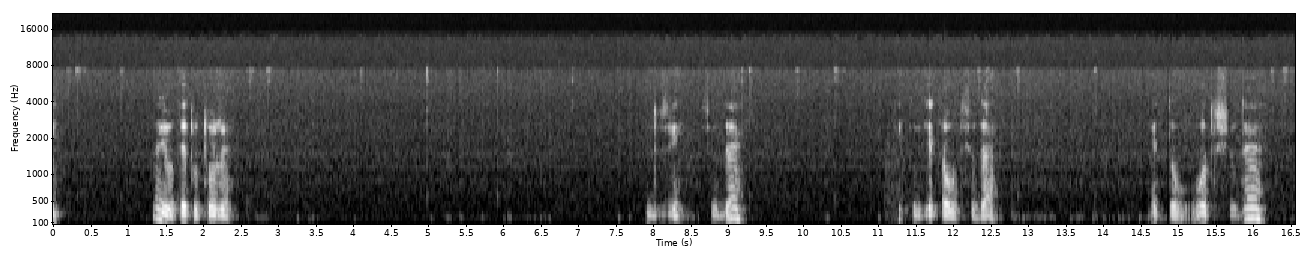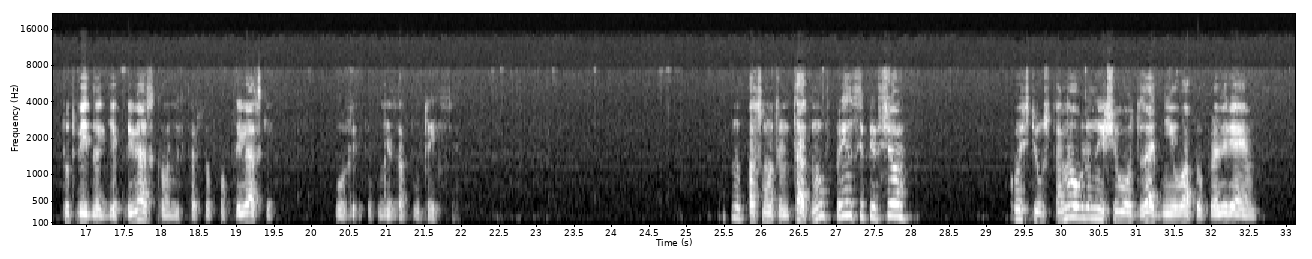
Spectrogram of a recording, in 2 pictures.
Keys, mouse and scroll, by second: 1.1 click, 2.8 click, 7.6 g, 10.1 click, 11.1 g, 13.1 click, 14.7 g, 17.0 click, 18.1 g, 20.2 click, 21.2 g, 23.3 click, 24.8 click, 25.4-26.8 scroll down 2, 26.8 scroll down 2, 27.1 shift+middle click, 28.7 middle click.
